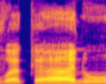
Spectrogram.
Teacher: یہ کاف باریکی سے ادا کیا جائے گا، پر کر کے اس کو نہیں پڑھیں گے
